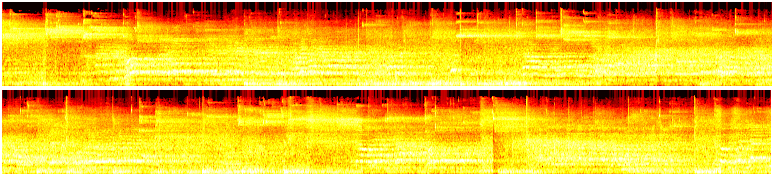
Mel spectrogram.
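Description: Basketball game in a large gym: the ball bouncing on the hardwood floor during play, with players' shouted calls, echoing in the hall.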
